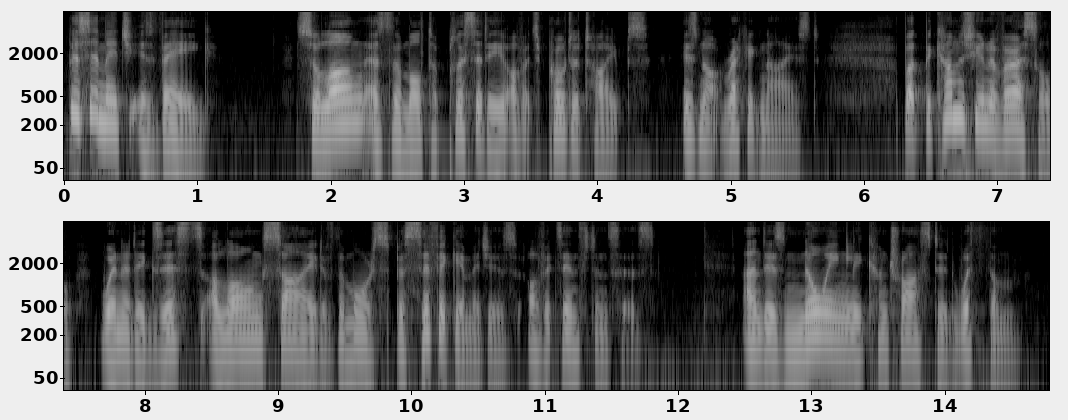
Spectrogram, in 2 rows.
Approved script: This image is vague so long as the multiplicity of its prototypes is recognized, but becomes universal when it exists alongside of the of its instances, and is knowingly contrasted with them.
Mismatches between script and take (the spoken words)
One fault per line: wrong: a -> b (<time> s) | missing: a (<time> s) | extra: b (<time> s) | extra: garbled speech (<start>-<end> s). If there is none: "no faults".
extra: not (4.8 s)
extra: more specific images (9.5 s)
